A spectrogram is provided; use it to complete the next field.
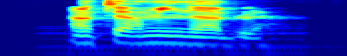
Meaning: plural of interminable
- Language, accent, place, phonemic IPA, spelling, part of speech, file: French, France, Lyon, /ɛ̃.tɛʁ.mi.nabl/, interminables, adjective, LL-Q150 (fra)-interminables.wav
